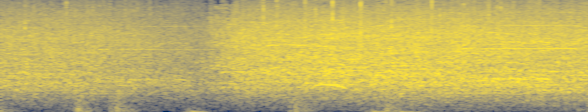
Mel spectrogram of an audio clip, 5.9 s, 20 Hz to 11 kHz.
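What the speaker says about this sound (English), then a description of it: "I cannot remember the last time I've seen a crowd this pumped up." In WWE SmackDown vs Raw 2008 on Xbox 360, an arena crowd cheers during a women's match, a dense, steady roar that swells a little partway through and keeps going.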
